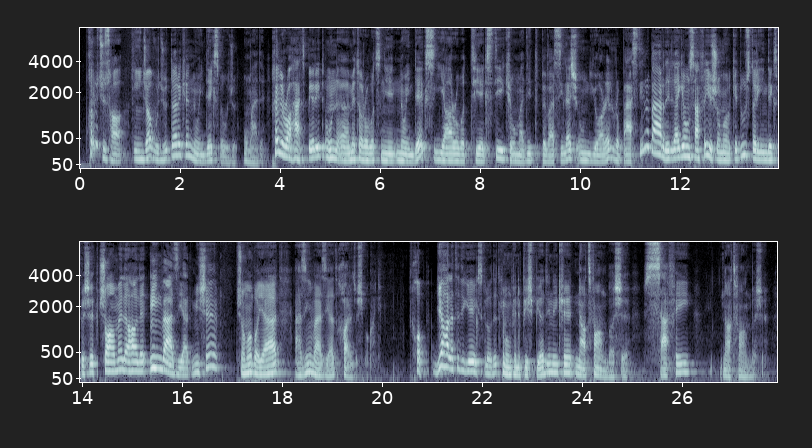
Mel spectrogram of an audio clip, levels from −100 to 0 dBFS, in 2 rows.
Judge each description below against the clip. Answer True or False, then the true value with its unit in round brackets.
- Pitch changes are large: True (6.2 semitones)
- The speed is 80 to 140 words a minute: False (150 wpm)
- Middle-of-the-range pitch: False (125 Hz)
